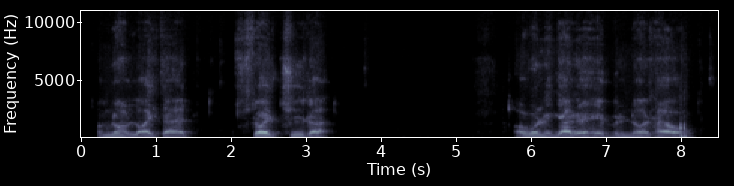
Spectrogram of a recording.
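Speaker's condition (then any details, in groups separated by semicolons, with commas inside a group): Cerebral palsy; talks slowly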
